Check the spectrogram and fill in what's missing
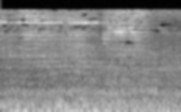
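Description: A large freight train rumbles past near the railroad tracks in Tehachapi, a steady loud low roar of rolling wagons with faint wheel squeal, continuous and close.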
